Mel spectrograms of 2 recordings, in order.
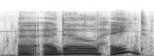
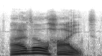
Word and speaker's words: Adelheid: Oh, but that would be in German, right? Adelheid. Oh, that's how they pronounce it in English as well. Adelheid.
